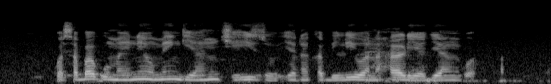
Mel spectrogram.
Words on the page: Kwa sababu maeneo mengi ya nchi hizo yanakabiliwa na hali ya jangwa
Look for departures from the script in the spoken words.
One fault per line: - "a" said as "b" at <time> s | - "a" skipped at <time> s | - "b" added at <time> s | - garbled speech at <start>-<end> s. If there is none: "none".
none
